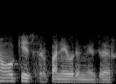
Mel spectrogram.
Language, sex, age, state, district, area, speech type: Tamil, male, 18-30, Tamil Nadu, Viluppuram, urban, conversation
